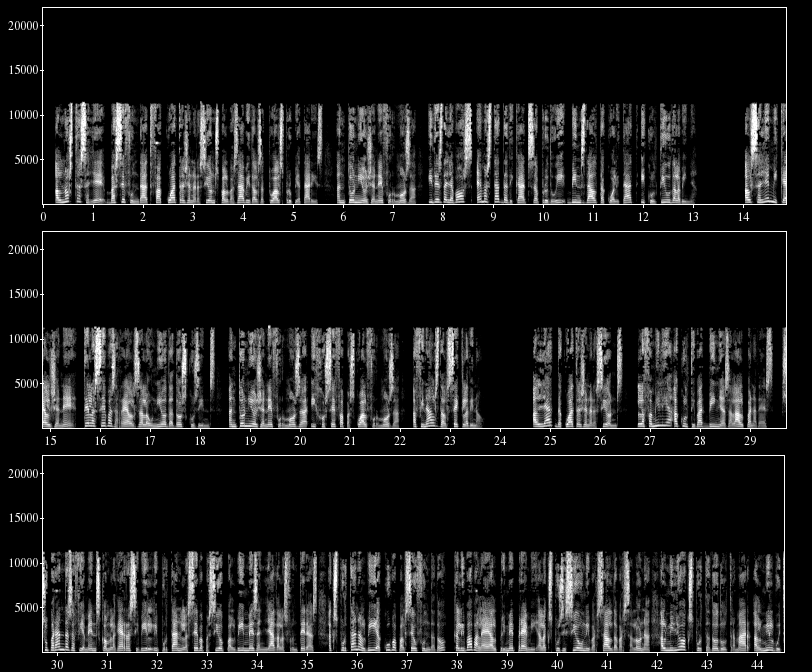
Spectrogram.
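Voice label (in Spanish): Historia, Catalan; historiabodega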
